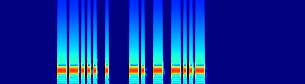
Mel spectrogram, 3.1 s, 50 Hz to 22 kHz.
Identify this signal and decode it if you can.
Morse code, heard as a keyed tone, about 38 wpm, 700 Hz. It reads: 7E NTX
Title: Field Day Exchanges Encore - 40wpm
